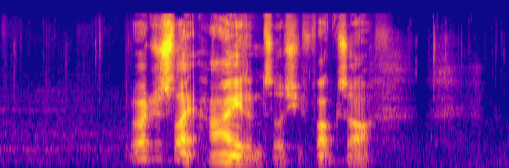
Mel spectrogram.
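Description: A young man speaks briefly with animation into a close microphone.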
